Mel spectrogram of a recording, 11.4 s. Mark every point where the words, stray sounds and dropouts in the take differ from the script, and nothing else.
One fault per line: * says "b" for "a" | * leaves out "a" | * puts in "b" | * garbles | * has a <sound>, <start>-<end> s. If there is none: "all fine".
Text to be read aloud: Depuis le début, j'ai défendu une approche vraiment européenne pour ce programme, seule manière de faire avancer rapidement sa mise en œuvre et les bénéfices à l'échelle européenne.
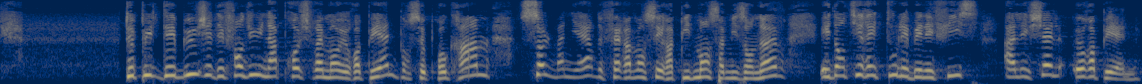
* puts in "d'en tirer tous"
